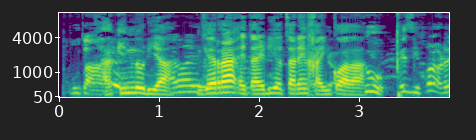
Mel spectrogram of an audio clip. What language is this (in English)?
Basque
